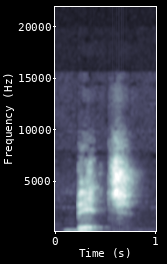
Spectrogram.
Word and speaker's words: bitch: No dog, sino perra, el insulto, se pronuncia algo así como bitch, bitch.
